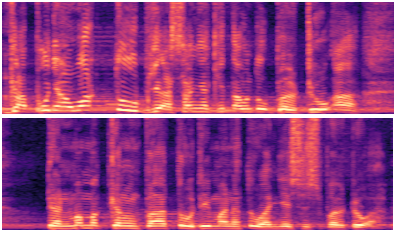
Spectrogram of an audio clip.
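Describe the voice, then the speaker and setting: A man's voice: high voice, normal speed, music in the background. A man pastor telling a story in a church sermon, often addressing the congregation directly. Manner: storytelling, rising to impassioned shouting. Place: church sanctuary.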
